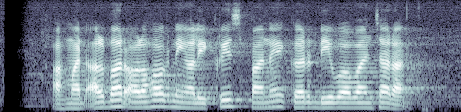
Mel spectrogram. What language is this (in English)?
Sundanese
